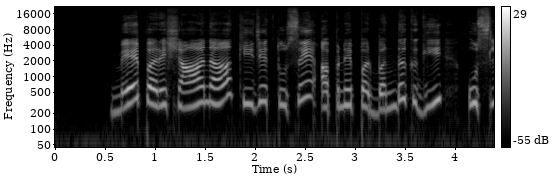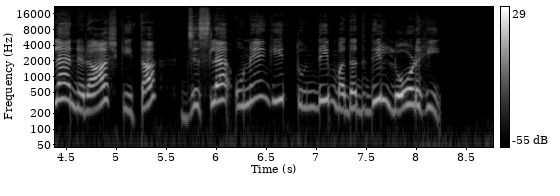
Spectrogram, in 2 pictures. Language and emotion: Dogri, angry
